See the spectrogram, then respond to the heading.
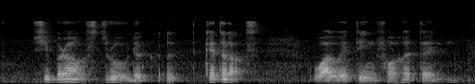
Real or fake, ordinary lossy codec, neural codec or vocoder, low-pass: real; none; none; none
